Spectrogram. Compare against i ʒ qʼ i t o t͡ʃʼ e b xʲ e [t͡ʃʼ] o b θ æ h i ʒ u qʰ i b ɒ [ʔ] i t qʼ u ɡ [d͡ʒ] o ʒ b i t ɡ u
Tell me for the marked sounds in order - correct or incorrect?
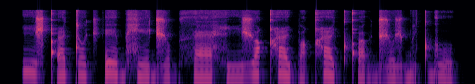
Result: incorrect: d͡ʒ, incorrect: qʰ, correct

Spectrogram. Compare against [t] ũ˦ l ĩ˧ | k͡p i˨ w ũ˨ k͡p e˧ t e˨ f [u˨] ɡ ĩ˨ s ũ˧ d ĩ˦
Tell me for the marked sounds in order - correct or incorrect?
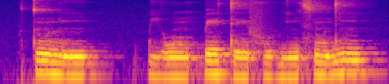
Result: correct, correct

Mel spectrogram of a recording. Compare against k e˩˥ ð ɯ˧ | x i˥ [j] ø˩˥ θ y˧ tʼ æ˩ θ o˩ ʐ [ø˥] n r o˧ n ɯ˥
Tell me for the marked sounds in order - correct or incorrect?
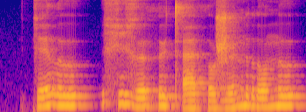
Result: incorrect: ɣ, incorrect: ø˩˥

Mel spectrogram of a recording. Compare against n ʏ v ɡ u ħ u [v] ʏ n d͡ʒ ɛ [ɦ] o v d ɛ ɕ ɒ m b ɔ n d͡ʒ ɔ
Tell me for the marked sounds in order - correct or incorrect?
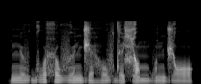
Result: correct, correct

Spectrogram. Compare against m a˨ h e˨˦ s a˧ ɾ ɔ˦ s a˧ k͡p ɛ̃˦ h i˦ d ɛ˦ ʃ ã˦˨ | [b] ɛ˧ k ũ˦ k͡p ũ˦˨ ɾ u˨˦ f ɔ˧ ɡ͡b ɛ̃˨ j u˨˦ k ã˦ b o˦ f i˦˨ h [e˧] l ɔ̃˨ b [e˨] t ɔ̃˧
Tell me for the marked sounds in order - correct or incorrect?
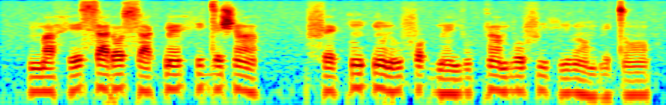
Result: incorrect: f, incorrect: i˧, correct

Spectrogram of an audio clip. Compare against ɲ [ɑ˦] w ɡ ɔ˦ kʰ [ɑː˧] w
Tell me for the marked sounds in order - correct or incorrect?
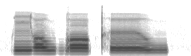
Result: incorrect: ɔ˦, incorrect: əː˧

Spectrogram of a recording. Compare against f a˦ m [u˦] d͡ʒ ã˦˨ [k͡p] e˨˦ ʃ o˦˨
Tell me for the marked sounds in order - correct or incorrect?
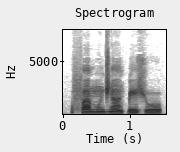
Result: incorrect: ũ˦, correct

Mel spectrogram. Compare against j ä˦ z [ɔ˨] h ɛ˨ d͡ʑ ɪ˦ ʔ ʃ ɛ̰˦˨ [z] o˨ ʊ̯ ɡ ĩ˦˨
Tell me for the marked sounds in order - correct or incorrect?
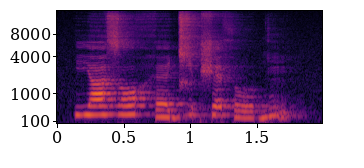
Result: incorrect: ɔ˦, incorrect: θ

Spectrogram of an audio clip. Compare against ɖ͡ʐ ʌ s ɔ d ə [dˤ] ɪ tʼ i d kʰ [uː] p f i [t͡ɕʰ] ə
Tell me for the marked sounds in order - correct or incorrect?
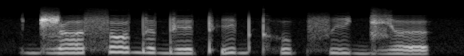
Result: incorrect: d, incorrect: u, incorrect: d͡ʑ

